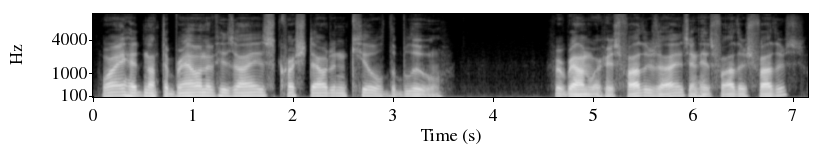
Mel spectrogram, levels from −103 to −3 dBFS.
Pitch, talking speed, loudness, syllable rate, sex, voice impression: 105 Hz, 195 wpm, -20 LUFS, 5.2 syllables/s, male, masculine, middle-aged, thick, tensed, powerful, slightly hard, muffled, cool, intellectual, mature, wild, lively, slightly strict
